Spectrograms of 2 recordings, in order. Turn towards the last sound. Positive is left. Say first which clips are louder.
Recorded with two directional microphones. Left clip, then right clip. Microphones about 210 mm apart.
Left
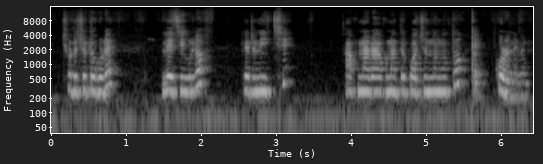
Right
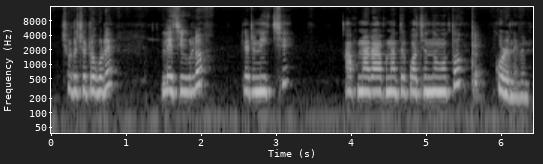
# right 2 dB
turn(degrees=-55)  # may be behind; listen again after turning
